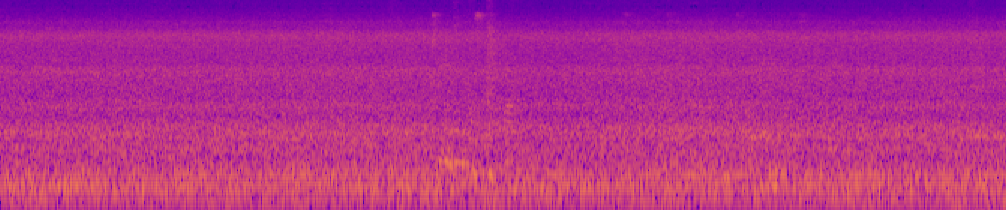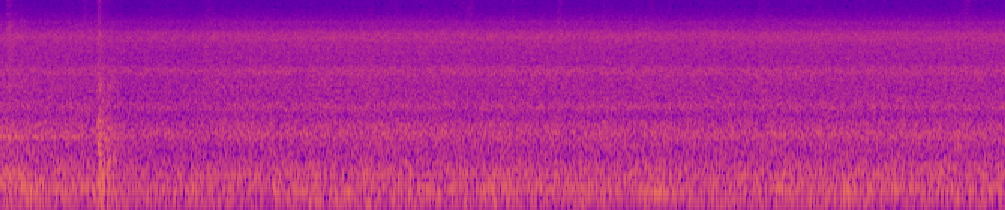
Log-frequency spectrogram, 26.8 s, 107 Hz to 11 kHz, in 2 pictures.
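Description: Steady interior noise of a Korail Line 3 electric multiple unit (set 395, IGBT-inverter stock), heard inside the passenger car. There is a faint knock about six seconds in and another near the middle, and a steady low hum sets in about halfway through.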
